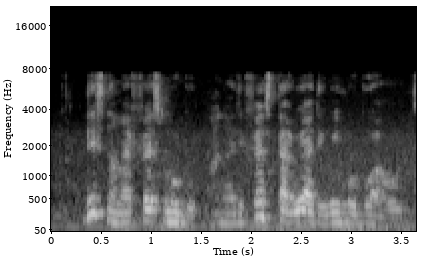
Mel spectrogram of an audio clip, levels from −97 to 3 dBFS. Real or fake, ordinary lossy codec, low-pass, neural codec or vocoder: real; none; 7.2 kHz; none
